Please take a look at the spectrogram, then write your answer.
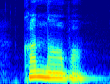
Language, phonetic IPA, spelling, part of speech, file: Ukrainian, [kɐˈnaʋɐ], канава, noun, Uk-канава.ogg
- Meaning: ditch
